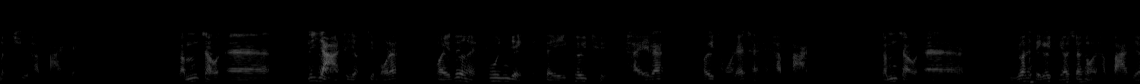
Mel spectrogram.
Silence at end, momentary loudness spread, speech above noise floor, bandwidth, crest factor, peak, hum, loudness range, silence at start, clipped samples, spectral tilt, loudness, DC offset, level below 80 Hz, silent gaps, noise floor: 0 s; 11 LU; 25 dB; 4.8 kHz; 28 dB; -28 dBFS; none; 5 LU; 0 s; under 0.1%; 0.5 dB/octave; -56 LUFS; under 0.1%; under -90 dBFS; 0.86-0.98 s, 1.09-1.49 s, 1.69-1.74 s, 2.74-3.01 s, 4.27-4.31 s; -82 dBFS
